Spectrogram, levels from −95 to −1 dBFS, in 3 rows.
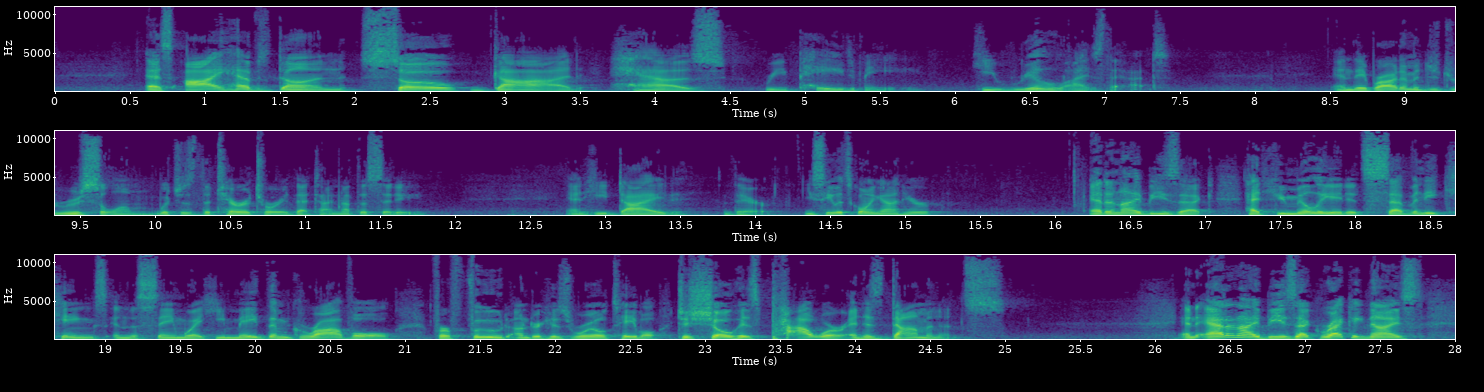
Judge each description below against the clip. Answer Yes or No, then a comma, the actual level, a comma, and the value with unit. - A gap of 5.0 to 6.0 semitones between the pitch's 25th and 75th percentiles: Yes, average, 5.3 semitones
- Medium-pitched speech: No, low, 120 Hz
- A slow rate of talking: No, average, 150 wpm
